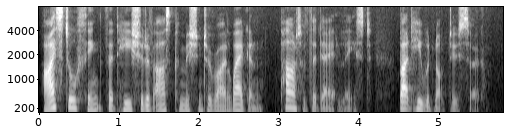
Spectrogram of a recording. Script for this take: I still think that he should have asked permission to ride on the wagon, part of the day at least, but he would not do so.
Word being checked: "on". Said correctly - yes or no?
no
